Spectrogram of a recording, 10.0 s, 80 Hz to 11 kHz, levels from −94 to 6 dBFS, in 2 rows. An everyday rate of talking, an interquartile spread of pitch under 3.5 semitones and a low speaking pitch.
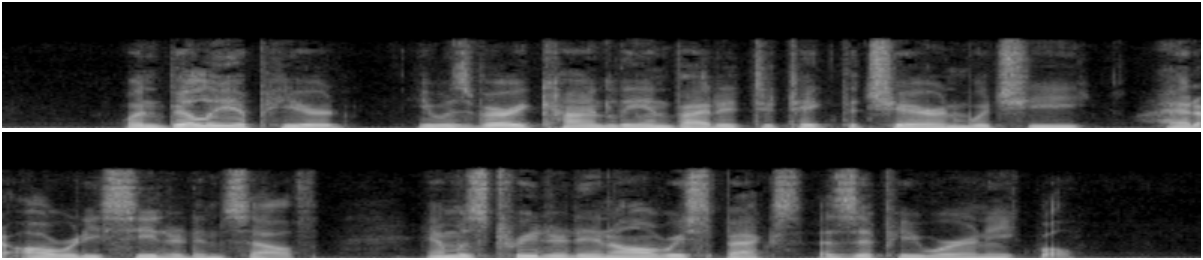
Yes: average, 185 wpm; narrow, 2.6 semitones; low, 115 Hz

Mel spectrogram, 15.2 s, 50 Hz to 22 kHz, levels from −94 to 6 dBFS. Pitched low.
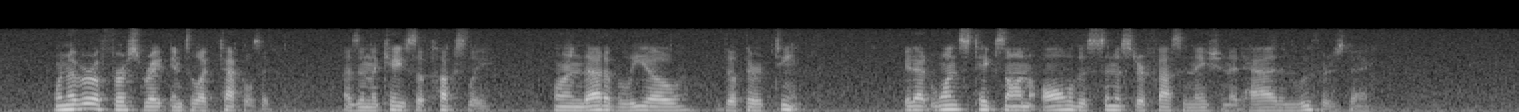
Yes: low, 125 Hz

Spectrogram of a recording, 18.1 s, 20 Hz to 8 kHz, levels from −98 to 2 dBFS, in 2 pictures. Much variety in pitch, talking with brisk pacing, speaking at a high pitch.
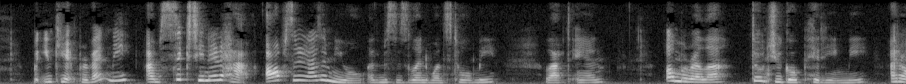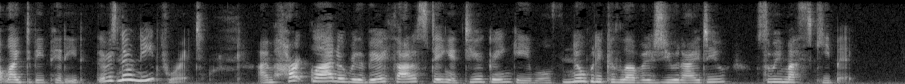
Yes: wide, 6.0 semitones; fast, 230 wpm; high, 245 Hz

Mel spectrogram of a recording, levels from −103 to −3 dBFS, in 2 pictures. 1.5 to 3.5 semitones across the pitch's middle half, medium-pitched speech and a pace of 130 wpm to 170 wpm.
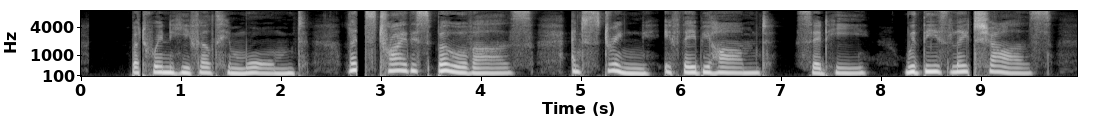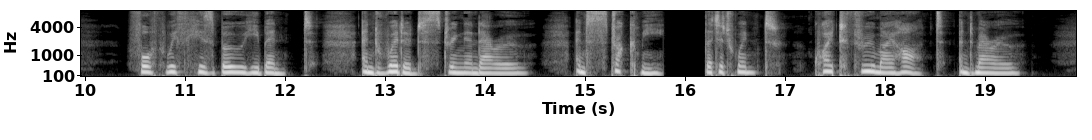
No: average, 3.0 semitones; high, 195 Hz; average, 140 wpm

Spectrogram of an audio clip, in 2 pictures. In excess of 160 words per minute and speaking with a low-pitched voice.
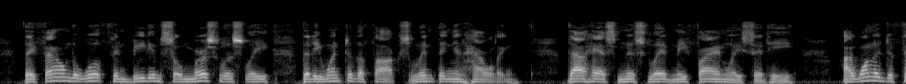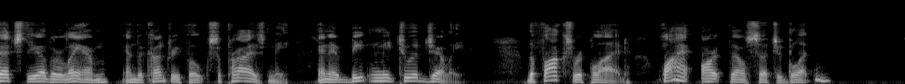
Yes: average, 180 wpm; low, 125 Hz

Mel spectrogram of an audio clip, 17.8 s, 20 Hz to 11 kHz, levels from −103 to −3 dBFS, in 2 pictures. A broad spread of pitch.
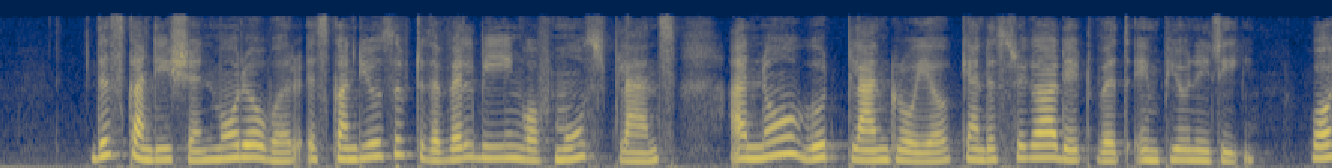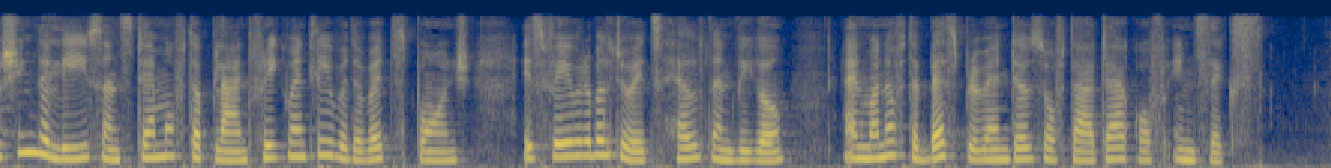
No: average, 4.0 semitones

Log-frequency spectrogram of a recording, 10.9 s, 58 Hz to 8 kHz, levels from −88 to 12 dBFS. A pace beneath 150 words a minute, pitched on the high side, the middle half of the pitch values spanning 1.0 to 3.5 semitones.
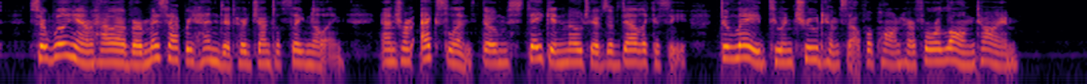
Yes: average, 140 wpm; high, 210 Hz; average, 3.0 semitones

